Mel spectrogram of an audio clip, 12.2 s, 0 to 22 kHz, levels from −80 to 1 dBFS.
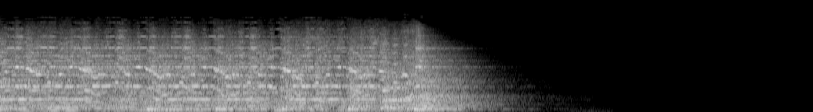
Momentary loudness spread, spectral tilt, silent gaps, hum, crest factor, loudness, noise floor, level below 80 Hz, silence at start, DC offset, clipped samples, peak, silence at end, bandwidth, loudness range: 3 LU; -4.5 dB/octave; none; none; 14 dB; -16 LUFS; under -90 dBFS; -42 dBFS; 0 s; under 0.1%; under 0.1%; -4 dBFS; 4.85 s; 11.5 kHz; 7 LU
